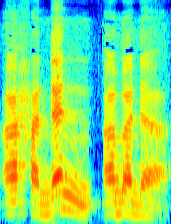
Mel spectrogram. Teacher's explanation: tanwin selari bertemu dengan Hamzah izhar halqi jelas dan terang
